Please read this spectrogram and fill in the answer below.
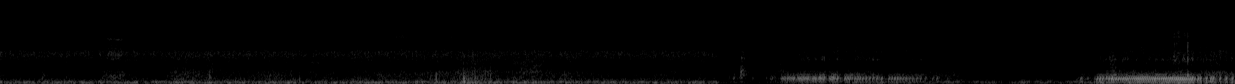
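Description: Steady background noise, then two rough, buzzing, engine-like snores near the end; loud snoring.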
